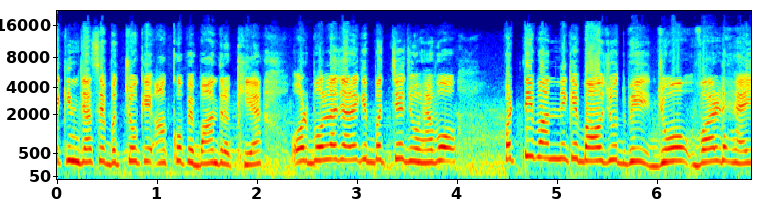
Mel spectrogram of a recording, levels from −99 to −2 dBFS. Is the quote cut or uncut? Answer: uncut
